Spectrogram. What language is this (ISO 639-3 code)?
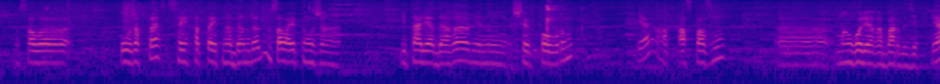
kaz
